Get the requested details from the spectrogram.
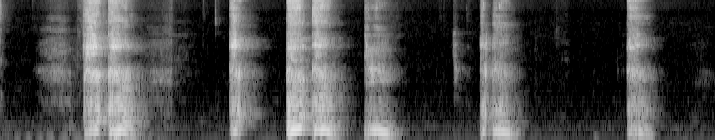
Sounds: Throat clearing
